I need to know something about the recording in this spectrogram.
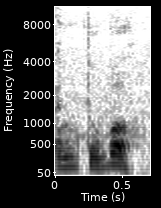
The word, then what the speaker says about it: Entubuh: Ini kampung Entubuh, geng. E-N-T-U-B-U-H. Ejaannya Entubuh, tapi dalam bidayuhnya disebut Entubuh.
